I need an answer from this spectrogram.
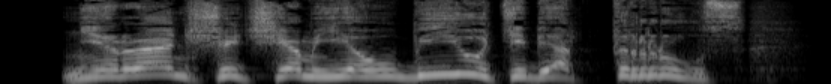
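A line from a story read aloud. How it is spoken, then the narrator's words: Shouting. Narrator (Russian): крикнул Д'Артаньян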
